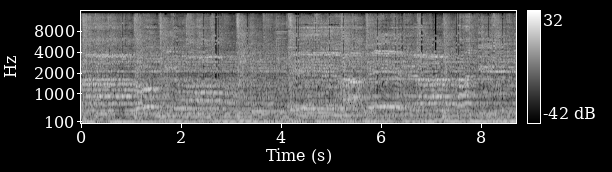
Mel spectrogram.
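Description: Live worship band playing, with voices singing long notes that glide up and down over sustained low notes.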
